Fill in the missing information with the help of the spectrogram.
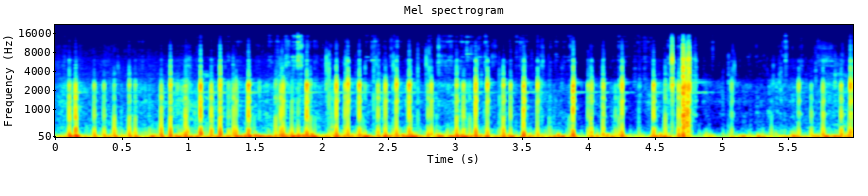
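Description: A GoPro camera in a dog harness mount rattling and knocking rapidly as the beagle wearing it moves, several clatters a second with heavy low thumps and one louder knock near the end.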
